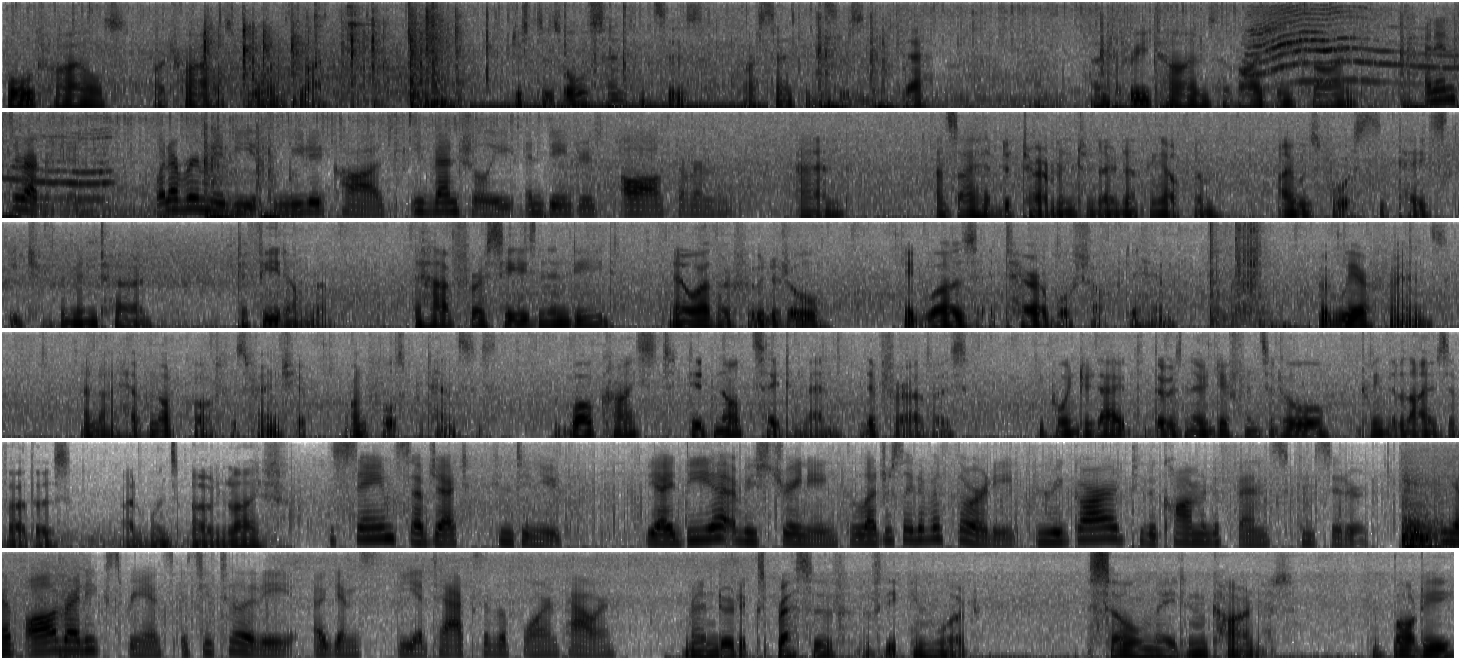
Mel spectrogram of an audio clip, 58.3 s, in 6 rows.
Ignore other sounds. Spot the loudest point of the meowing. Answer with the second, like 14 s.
9 s.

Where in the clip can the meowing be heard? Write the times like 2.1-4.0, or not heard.
8.2-10.5.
